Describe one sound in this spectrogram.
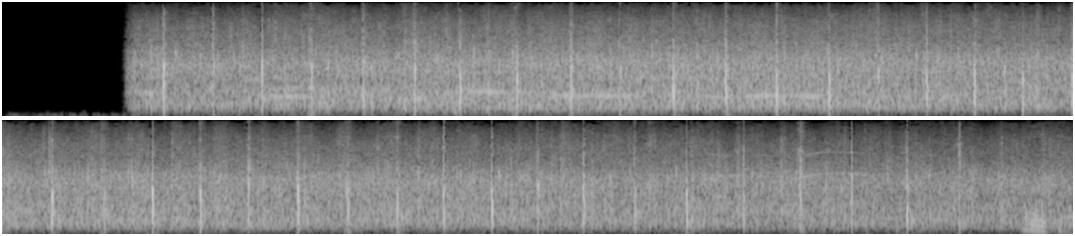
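A crowd claps together in a steady rhythm in a large echoing hall.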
